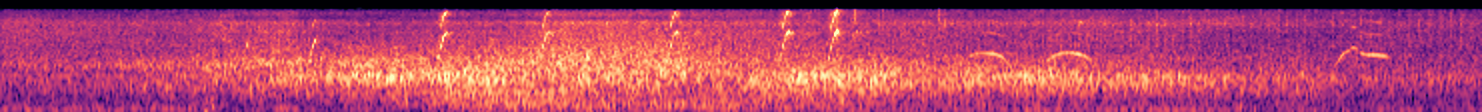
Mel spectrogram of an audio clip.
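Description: Wind gusts across an open field.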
